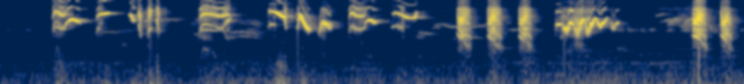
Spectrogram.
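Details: Oriental magpie-robin (kacer) fighting song used as a lure; loud varied phrases of high whistles, rising and falling sweeps and buzzy rasping notes in short bursts separated by brief pauses.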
